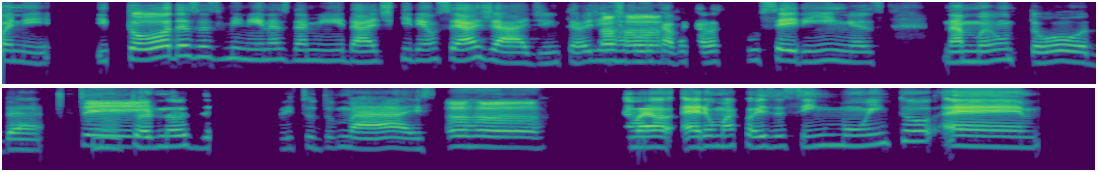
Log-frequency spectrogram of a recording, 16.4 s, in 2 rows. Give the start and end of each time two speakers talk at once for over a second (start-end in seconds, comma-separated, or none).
none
